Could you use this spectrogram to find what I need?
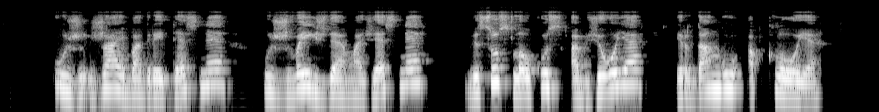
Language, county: Lithuanian, Šiauliai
